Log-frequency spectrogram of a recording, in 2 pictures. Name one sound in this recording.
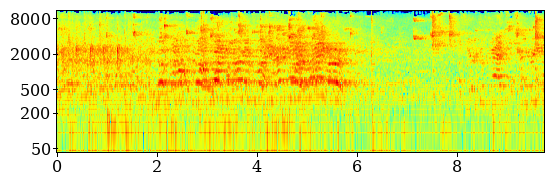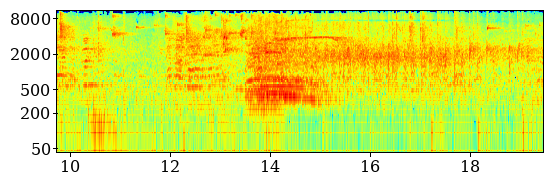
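A crowd of spectators cheers and chatters.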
